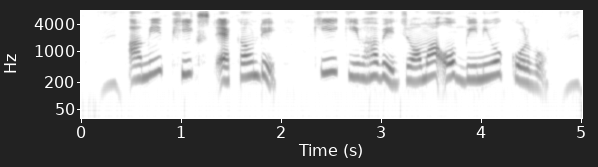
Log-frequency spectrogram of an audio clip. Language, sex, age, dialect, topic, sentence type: Bengali, female, 18-24, Rajbangshi, banking, question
